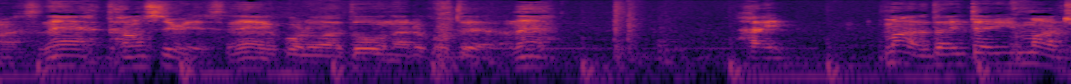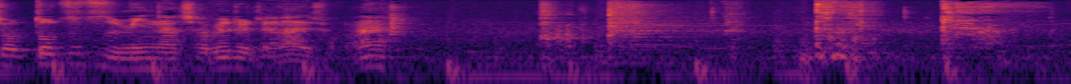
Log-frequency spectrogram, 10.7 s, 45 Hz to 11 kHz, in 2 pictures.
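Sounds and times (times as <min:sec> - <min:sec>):
speech: 0:00.1 - 0:03.1, 0:03.7 - 0:07.5
person coughing after choking while cooking: 0:09.4 - 0:10.6.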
